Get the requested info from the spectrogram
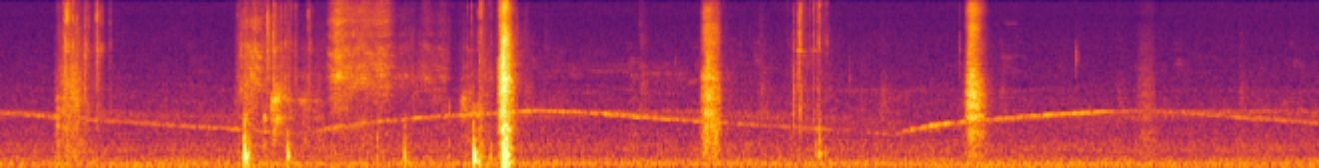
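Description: A faint siren wails slowly up and down, one rise and fall every five to six seconds. Over it come several sharp taps of a border collie puppy's paw smacking at a bug on the carpet, the loudest about five seconds in, with a short rustle just before.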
